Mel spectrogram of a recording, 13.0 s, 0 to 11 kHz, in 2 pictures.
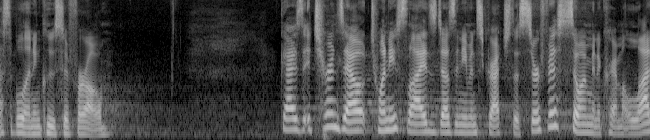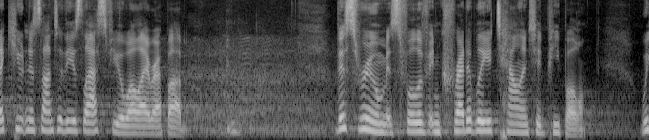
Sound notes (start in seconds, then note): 8.4 audience laughs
